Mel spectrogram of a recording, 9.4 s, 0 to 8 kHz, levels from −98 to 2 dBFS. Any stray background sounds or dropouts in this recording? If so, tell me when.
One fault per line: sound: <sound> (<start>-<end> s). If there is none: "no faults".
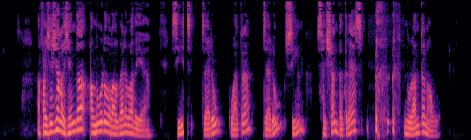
sound: dropout (3.7-3.8 s)
sound: cough (7.5-8.0 s)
